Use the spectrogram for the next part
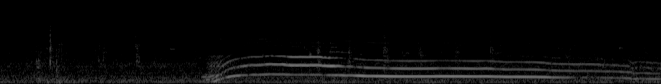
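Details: Cats arguing: after two seconds of quiet, one long drawn-out yowl rises sharply, then holds a steady, slowly sinking wail for about four seconds before fading lower at the end.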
